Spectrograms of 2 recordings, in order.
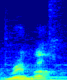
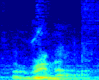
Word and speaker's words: Rimmer: She called me Rimmer. That's your name. It was the way she always said it. A Rimmer. As to rhyme with scum.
